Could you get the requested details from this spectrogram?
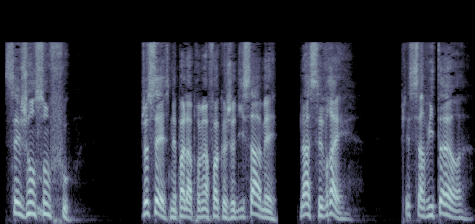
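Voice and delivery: rattled, insisting it's true this time. A narrator's reading. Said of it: "soupira Matt".

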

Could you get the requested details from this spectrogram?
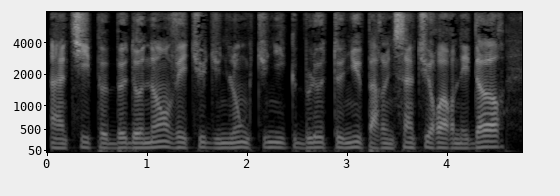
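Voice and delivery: ordinary delivery

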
